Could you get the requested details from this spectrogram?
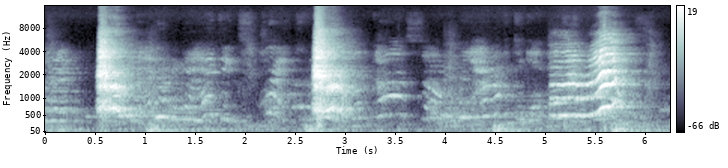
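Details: Pet rose-ringed parakeet talking, said to speak words such as "mian mithu" and "mama"; two harsh broadband bursts, then speech-like harmonic syllables, the last one sliding upward, over a quiet indoor background.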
